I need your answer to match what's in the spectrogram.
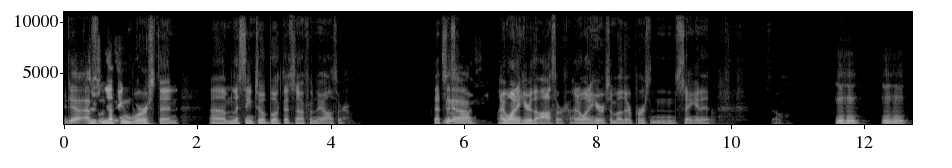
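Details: Adult man speaking; typical speech.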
